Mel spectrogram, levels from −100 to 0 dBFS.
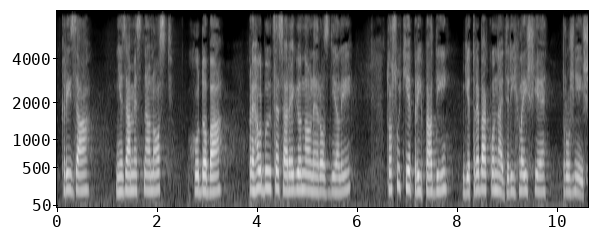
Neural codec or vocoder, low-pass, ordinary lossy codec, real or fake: codec, 16 kHz, 2 kbps, X-Codec, WavLM features, trained on Multilingual LibriSpeech; 7.2 kHz; none; fake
